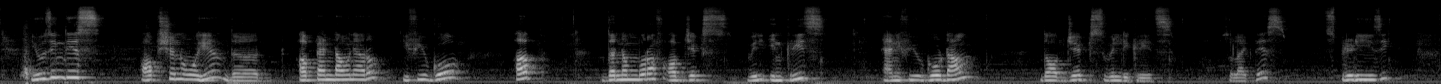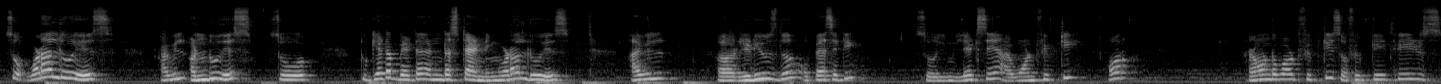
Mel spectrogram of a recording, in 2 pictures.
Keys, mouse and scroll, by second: 4.0-8.1 drag, 8.6-16.7 drag, 18.0 ctrl+z, 19.7 ctrl+z, 23.9-28.0 drag.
